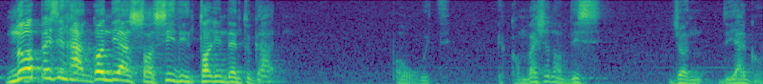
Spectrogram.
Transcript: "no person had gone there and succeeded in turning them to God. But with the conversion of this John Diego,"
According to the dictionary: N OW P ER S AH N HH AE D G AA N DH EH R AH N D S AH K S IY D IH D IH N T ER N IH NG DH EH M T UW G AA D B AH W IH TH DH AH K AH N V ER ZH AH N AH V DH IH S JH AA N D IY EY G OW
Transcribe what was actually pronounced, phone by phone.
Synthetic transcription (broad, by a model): N OW P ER S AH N HH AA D G AA N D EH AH N S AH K S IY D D IH N T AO L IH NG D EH M T UW G AA D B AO W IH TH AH K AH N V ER SH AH N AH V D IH S JH AA N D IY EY G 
